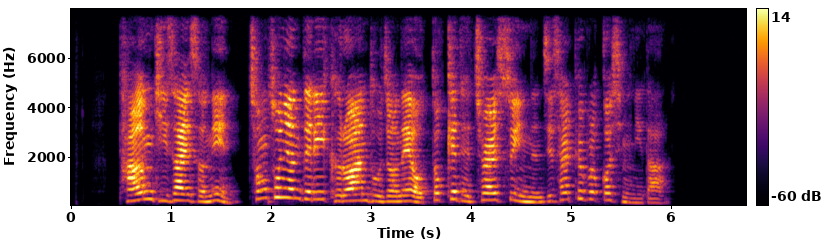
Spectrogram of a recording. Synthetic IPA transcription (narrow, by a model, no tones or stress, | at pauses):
taɯmkis̬ʰae̞s̬ʰʌnɯnt͡ɕʰʌŋsʰoɲʌndɯɾikɯɾʌɦantod͡ʑʌne̞ʌt͈ʌkʰe̞te̞t͡ɕʰuɦaɭs͈uinːɯnd͡ʑisʰaɭpʰjoboɭk͈ʌɕʰimɲida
